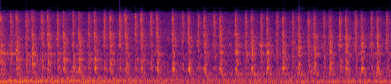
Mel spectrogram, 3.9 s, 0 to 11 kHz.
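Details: 350 TPI engine at idle with a heavy, even, sharp knock about twice a second, loudest on one side; deep internal knock suspected, cause unconfirmed.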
